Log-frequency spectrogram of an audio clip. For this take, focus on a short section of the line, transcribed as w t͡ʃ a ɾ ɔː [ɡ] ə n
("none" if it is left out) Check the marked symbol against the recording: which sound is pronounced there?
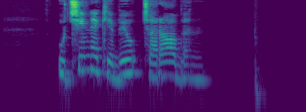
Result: b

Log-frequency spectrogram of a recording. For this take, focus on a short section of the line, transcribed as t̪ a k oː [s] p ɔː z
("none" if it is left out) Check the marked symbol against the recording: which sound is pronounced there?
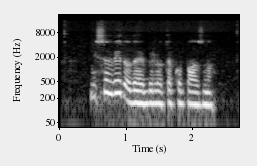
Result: none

